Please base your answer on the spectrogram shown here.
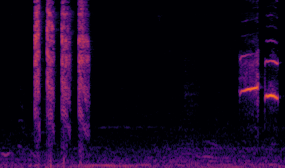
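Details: Female white-rumped shama inviting the male to mate, with four loud harsh rasps in rapid succession, a pause, then pure whistled notes at steady pitch.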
